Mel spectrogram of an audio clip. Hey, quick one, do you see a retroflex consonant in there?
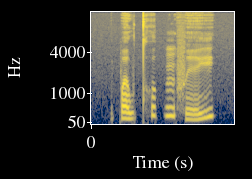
no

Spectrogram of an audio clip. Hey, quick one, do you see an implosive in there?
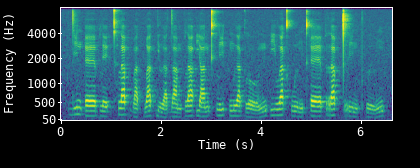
no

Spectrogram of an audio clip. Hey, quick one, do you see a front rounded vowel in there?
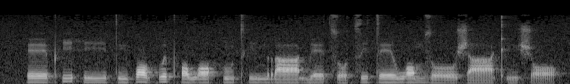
no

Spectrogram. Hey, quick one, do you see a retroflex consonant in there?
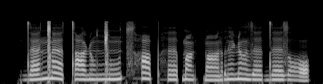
yes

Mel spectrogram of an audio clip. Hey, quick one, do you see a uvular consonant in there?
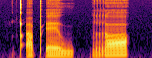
yes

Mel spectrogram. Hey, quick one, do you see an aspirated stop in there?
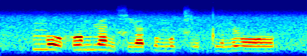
no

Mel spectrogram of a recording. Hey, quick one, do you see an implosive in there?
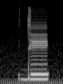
no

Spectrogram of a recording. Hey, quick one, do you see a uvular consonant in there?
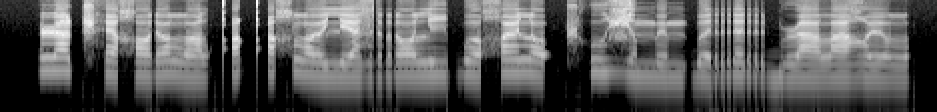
yes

